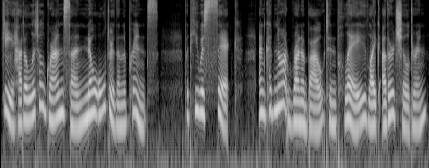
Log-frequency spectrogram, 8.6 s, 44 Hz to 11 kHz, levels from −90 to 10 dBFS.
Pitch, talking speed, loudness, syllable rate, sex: 220 Hz, 170 wpm, -16 LUFS, 4.1 syllables/s, female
